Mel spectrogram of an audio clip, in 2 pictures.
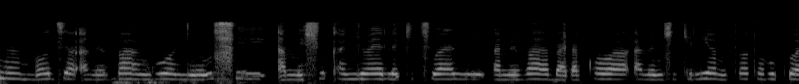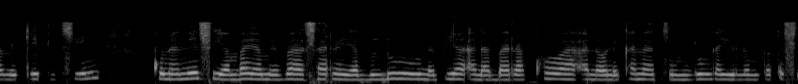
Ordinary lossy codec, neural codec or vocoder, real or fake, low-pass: Opus, 32 kbps; codec, 16 kHz in and 24 kHz out, 1.1 kbps, FireRedTTS-2 codec; fake; 7.2 kHz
